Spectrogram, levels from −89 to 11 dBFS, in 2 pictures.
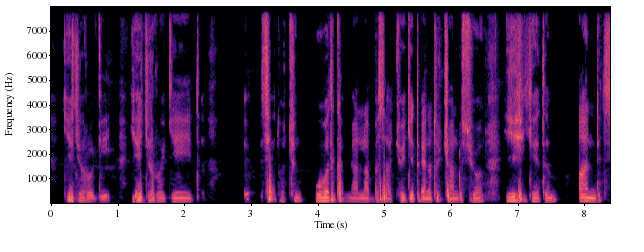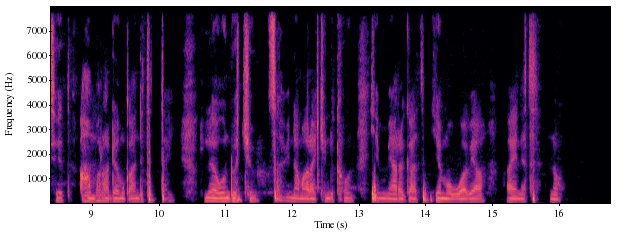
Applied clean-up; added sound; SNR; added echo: none; none; none; none.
